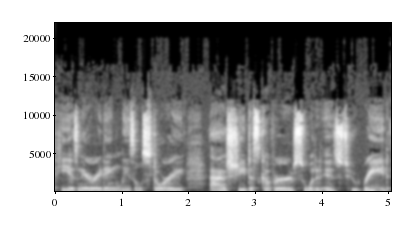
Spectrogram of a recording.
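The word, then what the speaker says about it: Liesel: It's spelled L I E S E L. So, I'm just going to say Leisel.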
